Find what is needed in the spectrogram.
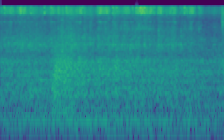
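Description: Wire shopping cart rolling over a concrete floor, a steady rumbling noise from its wheels and basket.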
